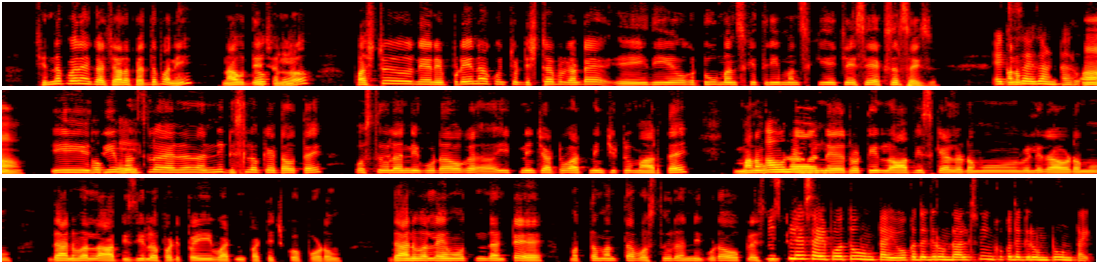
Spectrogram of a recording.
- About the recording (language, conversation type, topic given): Telugu, podcast, మీ ఇంటిని మరింత సుఖంగా మార్చుకోవడానికి మీరు చేసే అత్యంత ముఖ్యమైన పని ఏమిటి?
- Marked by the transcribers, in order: in English: "ఫస్ట్"; in English: "డిస్టర్బ్‌డ్‌గా"; in English: "టు మంత్స్‌కీ, త్రీ మంత్స్‌కీ"; in English: "ఎక్సర్సైజ్"; in English: "త్రీ మంత్స్‌లో"; sniff; in English: "రొటీన్‌లో"; in English: "బిజీలో"; in English: "ప్లేస్"; in English: "మిస్ ప్లేస్"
